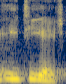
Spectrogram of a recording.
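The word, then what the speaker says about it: את: It's pronounced with an ETH, et.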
